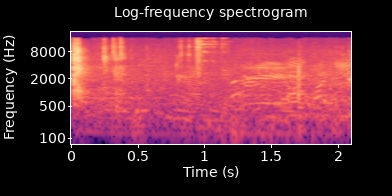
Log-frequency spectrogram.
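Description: Spectators' voices murmuring in the background, with one faint call about a second and a half in, after a sharp click right at the start.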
